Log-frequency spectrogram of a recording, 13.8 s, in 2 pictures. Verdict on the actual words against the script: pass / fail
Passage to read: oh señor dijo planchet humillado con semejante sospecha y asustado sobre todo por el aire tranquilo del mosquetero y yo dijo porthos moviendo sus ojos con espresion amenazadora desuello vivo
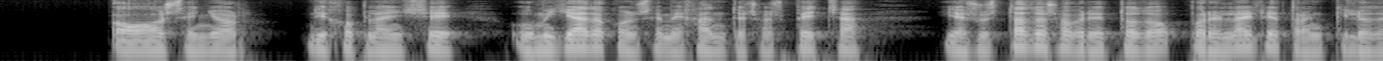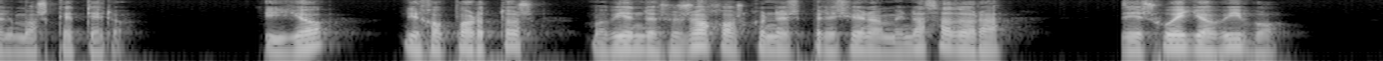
pass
